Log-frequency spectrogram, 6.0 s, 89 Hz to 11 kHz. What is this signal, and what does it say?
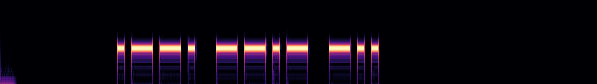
Morse code, heard as a keyed tone, about 17 wpm, 700 Hz. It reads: PQD
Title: USA Call Sign Postfixes - 3 Letters 17wpm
